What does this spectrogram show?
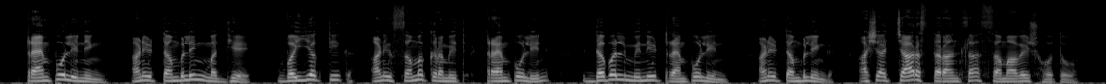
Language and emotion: Marathi, neutral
